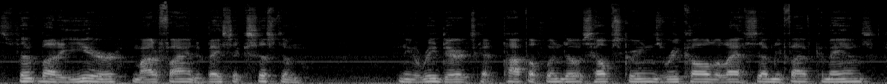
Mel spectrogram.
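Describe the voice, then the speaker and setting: With a dark, mellow, somewhat breathy tone, a man speaks at a medium pitch and moderate pace in a monotone, flat intonation. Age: 80s+. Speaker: retired programmer teaching assembly. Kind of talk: tutorial. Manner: casual, halting with fillers.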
